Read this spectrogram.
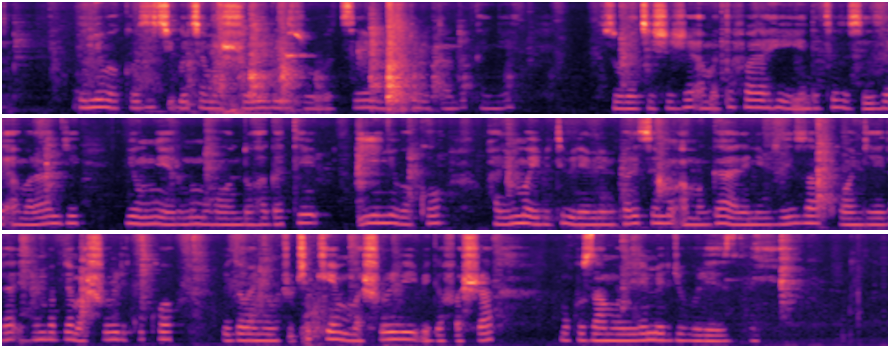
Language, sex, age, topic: Kinyarwanda, male, 18-24, education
